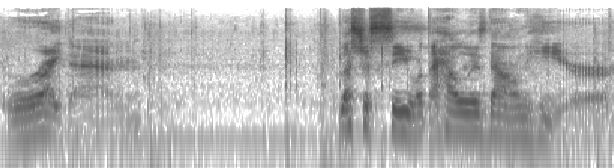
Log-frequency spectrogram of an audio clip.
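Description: A let's play gamer giving casual gameplay commentary, joking and talking back at the enemies on screen. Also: mid-range voice. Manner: animated, jokey, talks back at enemies. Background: game music.

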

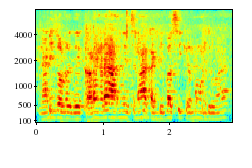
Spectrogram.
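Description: A man's voice: on the high side, little pitch movement, racing, noisy background, close to an everyday voice. A man with a southern Tamil accent playing a husband who is leaving to work abroad, coaxing his wife again and again not to cry. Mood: reassuring. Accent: southern Tamil Nadu. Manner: coaxing, repeatedly reassuring. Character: husband going abroad to repay debts. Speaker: skit actor. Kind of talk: comedy skit acting. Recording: roomy with faint ambience.

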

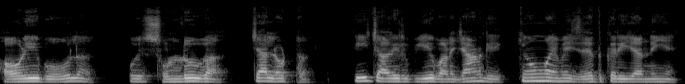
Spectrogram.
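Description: A man's voice: mid-range voice, steady tone, normal speed, a little mellow, natural voice. A man voicing a harsh male pimp who barks orders and then coaxes. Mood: coaxing. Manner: barking, then coaxing.

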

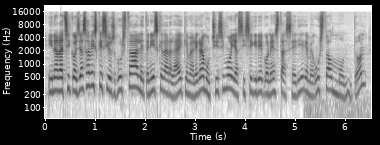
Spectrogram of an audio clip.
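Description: A woman's voice: a little high, fast talker. A young woman from Spain with a Spanish accent, commenting on her gameplay with exclamations, swearing and laughter. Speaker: gaming YouTuber.

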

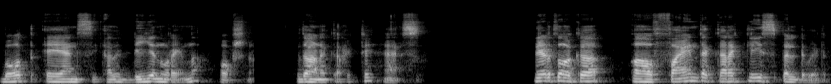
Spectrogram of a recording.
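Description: A man from Kerala, walking through exam questions as a teacher, reading each question slowly and explaining at length with fillers. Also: medium pitch, fairly bright tone. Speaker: English teacher for exam prep. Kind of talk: exam question walkthrough lesson.

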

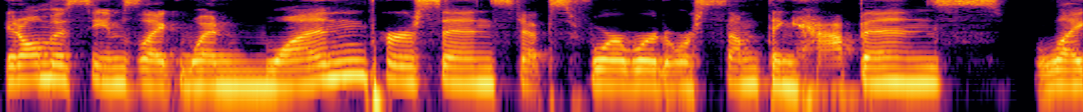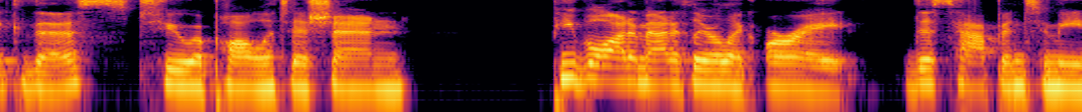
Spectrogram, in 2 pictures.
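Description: A woman's voice: on the low side, fairly bright tone. A woman co-hosting a podcast, talking in a thoughtful, conversational way with fillers and restarts. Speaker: podcast co-host. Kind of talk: casual discussion.

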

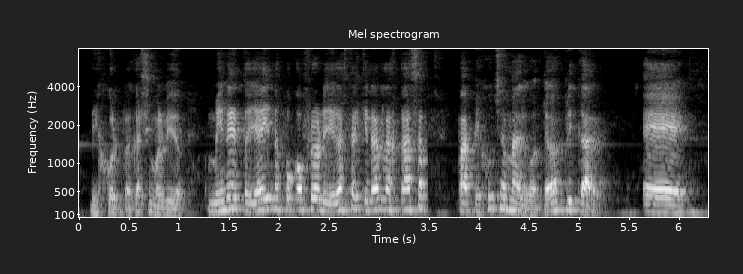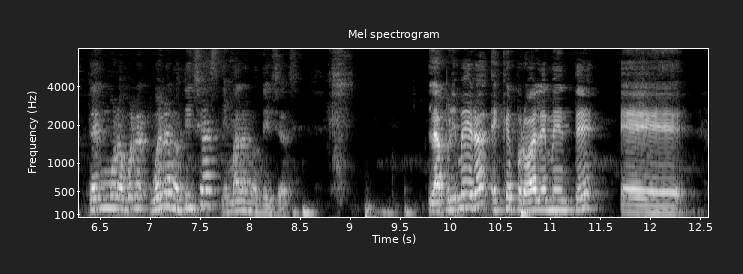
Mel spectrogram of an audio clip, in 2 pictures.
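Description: Male streamer, Peruvian accent, high voice, slightly drunk, crude rambling banter. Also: fairly bright tone. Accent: Peruvian Spanish. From Peru. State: tipsy. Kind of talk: casual livestream chat.

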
